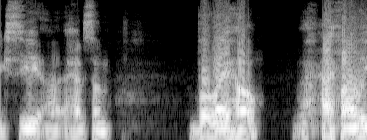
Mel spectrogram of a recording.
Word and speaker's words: Vallejo: As you can see, I have some Vallejo.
